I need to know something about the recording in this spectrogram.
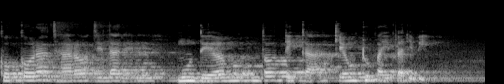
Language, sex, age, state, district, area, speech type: Odia, male, 30-45, Odisha, Khordha, rural, read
